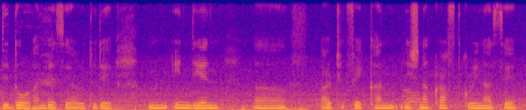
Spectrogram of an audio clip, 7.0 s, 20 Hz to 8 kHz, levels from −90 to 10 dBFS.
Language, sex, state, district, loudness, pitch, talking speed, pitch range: Nagamese, female, Nagaland, Dimapur, -15 LUFS, 190 Hz, 155 wpm, 185-200 Hz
